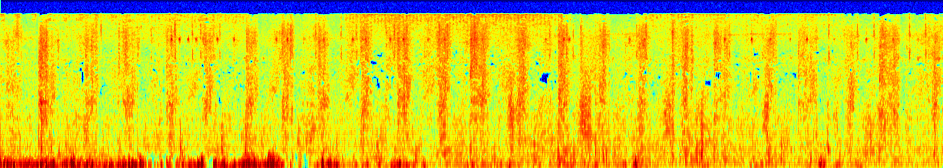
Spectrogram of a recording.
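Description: Footsteps on a dirt road, walking at a steady pace, with a low rumble on the microphone for the first few seconds.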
